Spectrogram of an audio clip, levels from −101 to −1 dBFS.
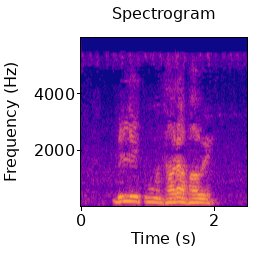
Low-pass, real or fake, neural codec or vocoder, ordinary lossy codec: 5.4 kHz; real; none; AAC, 24 kbps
